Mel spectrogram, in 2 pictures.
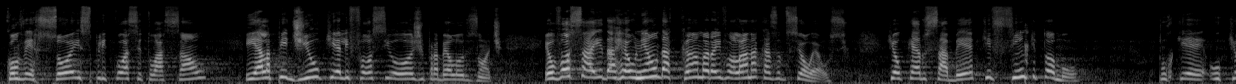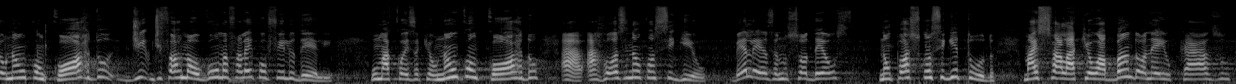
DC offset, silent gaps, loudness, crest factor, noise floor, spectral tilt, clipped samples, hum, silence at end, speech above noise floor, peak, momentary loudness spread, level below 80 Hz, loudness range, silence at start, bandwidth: under 0.1%; none; -27 LUFS; 18 dB; -57 dBFS; -4 dB/octave; under 0.1%; none; 0.05 s; 30 dB; -10 dBFS; 11 LU; -60 dBFS; 4 LU; 0.05 s; 16 kHz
